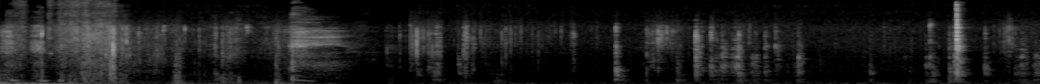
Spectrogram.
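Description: Someone handling and rummaging through gear: a few seconds of rustling and shuffling, then scattered light clicks and taps, with one sharp knock near the end.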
